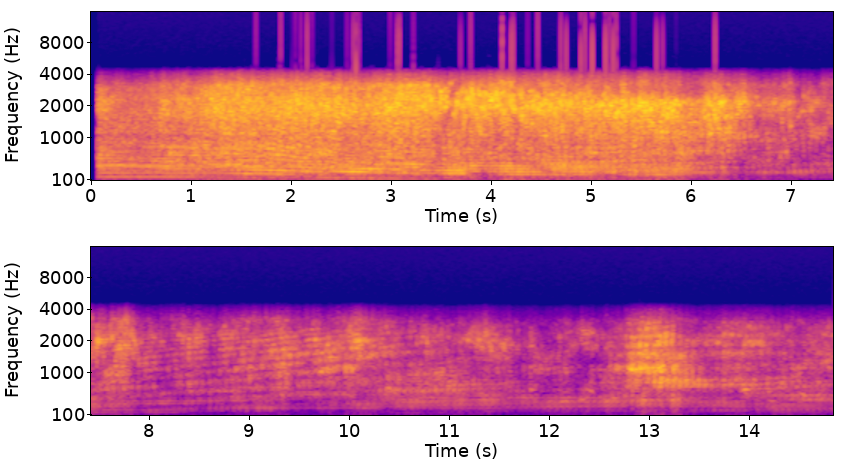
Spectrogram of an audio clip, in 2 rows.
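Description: Supermarine Spitfire's piston V12 engine in a low flypast: a loud, close pass in the first six seconds with the engine note falling in pitch as it goes by, then fading to a faint drone as the aircraft moves away.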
